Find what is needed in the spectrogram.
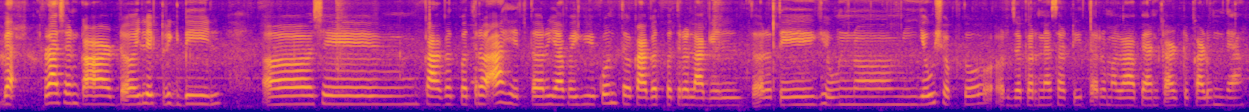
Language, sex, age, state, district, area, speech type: Marathi, female, 30-45, Maharashtra, Nagpur, rural, spontaneous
